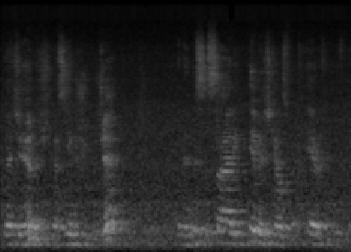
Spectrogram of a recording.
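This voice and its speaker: A man's voice: fast talker, natural voice. A man in a staged play reading, playing an earnest, argumentative character who corrects his peers. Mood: exasperated. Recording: very echoey distant room, rumbling noise.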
